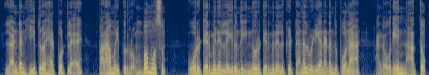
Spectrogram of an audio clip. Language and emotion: Tamil, disgusted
